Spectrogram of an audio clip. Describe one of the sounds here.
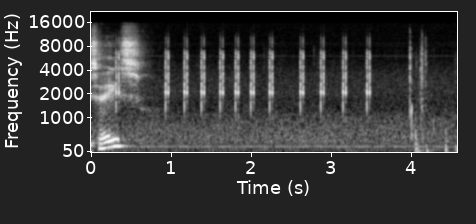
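A safe's combination dial clicks as it turns.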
